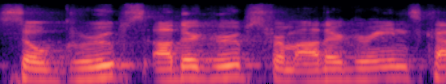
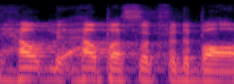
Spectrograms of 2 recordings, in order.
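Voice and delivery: normal talking voice

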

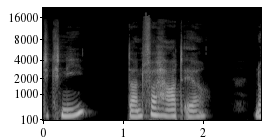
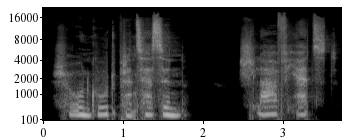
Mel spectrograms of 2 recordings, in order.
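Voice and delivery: soft, hoarse, rasping voice; 6 dB quieter than usual. Narrator voices a stranger answering the girl in her father's place: strange hoarse voice. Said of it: "heisere Stimme antwortet an seiner Statt".

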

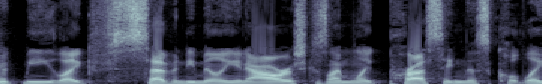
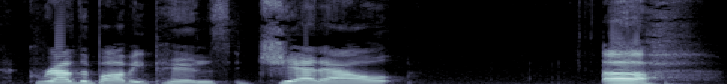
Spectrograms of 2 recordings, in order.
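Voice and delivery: ordinary talk

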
